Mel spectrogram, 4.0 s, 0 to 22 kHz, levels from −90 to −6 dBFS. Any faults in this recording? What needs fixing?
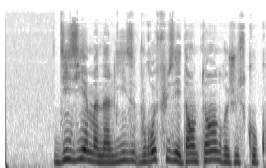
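Nothing needs to be fixed, as no faults turn up on review of this speech audio.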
